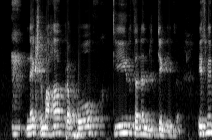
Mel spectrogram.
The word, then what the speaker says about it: गीत: महाप्रभो कीर्तन नृत्य गीत, गीत गी लंबा खींचना।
